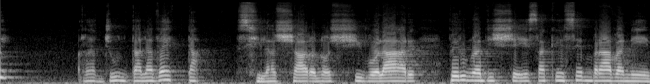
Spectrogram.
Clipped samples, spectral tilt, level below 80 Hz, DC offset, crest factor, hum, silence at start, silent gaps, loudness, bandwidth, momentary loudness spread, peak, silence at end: under 0.1%; -6 dB/octave; -36 dBFS; under 0.1%; 16 dB; none; 0 s; none; -17 LUFS; 19.5 kHz; 10 LU; -2 dBFS; 0 s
